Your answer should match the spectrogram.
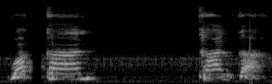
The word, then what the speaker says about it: Wakan Tanka: let's learn a little bit of Lakota w-a-k-a-n wakan tanka tanka is spelled t-a-n-k-a -tanka I hope they do put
